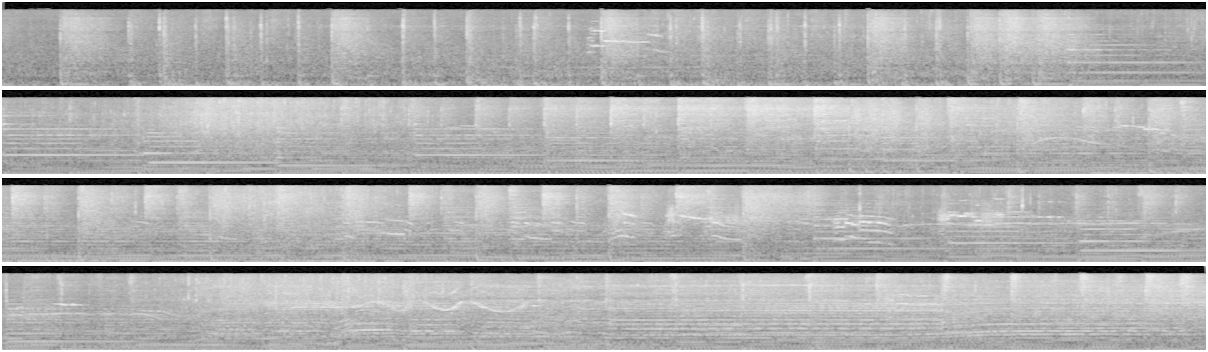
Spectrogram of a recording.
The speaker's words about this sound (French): Est-ce que les oiseaux et l'eau sont de trop là-dessus? C'est à toi de me le dire. Ils sont comme forts, hein?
